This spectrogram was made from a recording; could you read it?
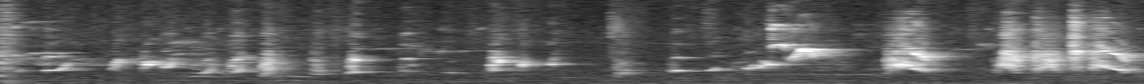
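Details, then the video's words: Sharp, vigorous long-tailed shrike song of the Pastol type, used to tutor other songbirds. Many short chirps and quick upslurred whistles follow in an uneven stream, growing louder and harsher toward the end. "Burung Cendet Pastol Gacor Dor"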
